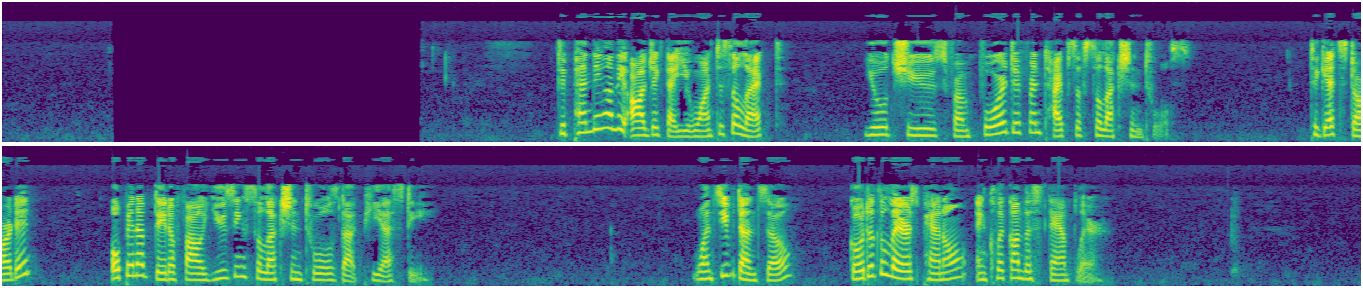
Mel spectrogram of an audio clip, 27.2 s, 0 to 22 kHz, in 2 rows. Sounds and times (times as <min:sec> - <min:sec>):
Speech: 0:05.6 - 0:07.8, 0:08.6 - 0:11.8, 0:13.1 - 0:13.9, 0:14.7 - 0:17.8, 0:20.5 - 0:21.5, 0:22.1 - 0:24.6.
